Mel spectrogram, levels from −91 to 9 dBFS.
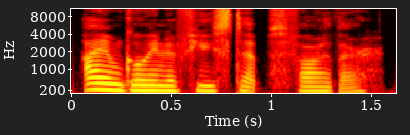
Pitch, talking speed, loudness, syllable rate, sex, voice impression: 190 Hz, 260 wpm, -20 LUFS, 5.8 syllables/s, female, very feminine, slightly young, slightly adult-like, very thin, tensed, slightly powerful, bright, hard, very clear, fluent, cute, slightly cool, intellectual, very refreshing, sincere, slightly calm, friendly, slightly reassuring, slightly unique, wild, very lively, strict, intense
